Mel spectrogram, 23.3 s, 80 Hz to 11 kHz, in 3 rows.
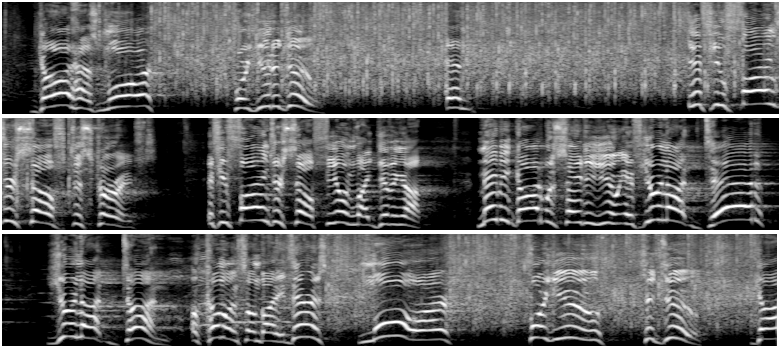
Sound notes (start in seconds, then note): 0.0 audience claps; 17.6 audience claps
